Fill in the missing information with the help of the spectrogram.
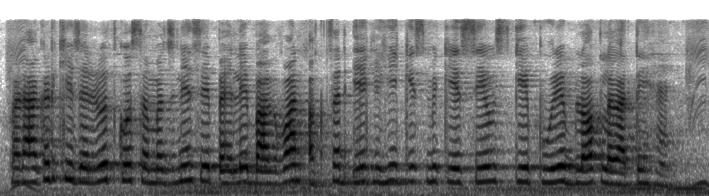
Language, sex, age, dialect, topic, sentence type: Hindi, female, 18-24, Kanauji Braj Bhasha, agriculture, statement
